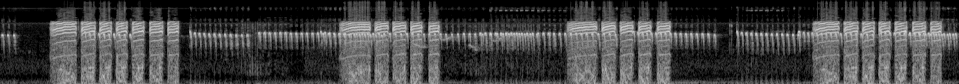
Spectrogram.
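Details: Female wren giving an attracting call: shrill bursts of fast, sharp high notes, each followed by a long, even, piercing trill. The pattern repeats four times at intervals of about two seconds, with no other clear sounds.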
